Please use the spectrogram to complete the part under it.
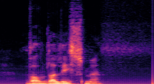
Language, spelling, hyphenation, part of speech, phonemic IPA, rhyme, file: Dutch, vandalisme, van‧da‧lis‧me, noun, /ˌvɑn.daːˈlɪs.mə/, -ɪsmə, Nl-vandalisme.ogg
- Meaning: vandalism (needless damage or destruction of property)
